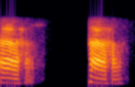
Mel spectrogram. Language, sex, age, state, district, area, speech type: Sindhi, female, 45-60, Maharashtra, Thane, urban, conversation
